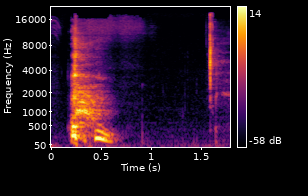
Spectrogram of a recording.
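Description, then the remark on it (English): A single rough cough with a throaty, voiced edge, followed after about a second of quiet by a brief, sharp second burst. No talking. “But, you know, I forgot where I was going with that because I was thinking about something else when I just coughed there.”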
